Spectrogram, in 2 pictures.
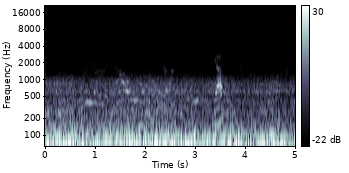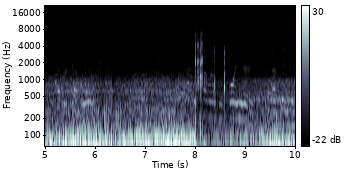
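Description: Steady road and engine rumble inside the rear cabin of a moving Ford police truck, with faint voices over it. A sharp click comes about eight seconds in, and the rumble dips briefly after it.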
